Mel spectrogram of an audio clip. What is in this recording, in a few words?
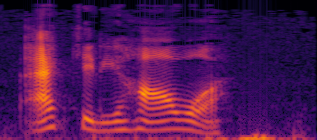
What else, language class dictionary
